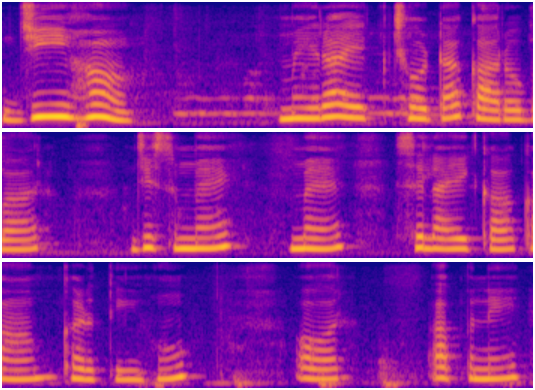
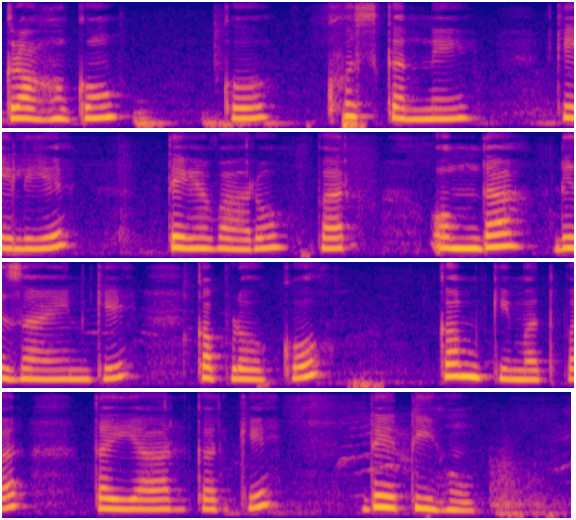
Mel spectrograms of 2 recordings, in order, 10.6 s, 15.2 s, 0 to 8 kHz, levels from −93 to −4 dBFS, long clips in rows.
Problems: constant background noise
